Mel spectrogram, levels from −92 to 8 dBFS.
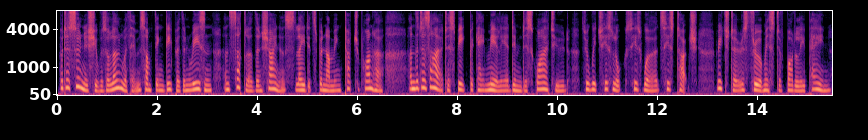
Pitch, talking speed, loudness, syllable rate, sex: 200 Hz, 195 wpm, -19 LUFS, 5.2 syllables/s, female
